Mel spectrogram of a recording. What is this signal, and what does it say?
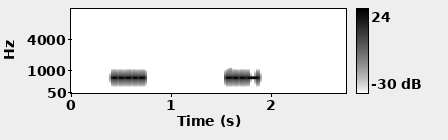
Morse code, heard as a keyed tone, about 36 wpm, spaced as for 10 wpm, 700 Hz. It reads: 5V
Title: USA Call Signs - 4 Characters - 8x Character Spacing - 35wpm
